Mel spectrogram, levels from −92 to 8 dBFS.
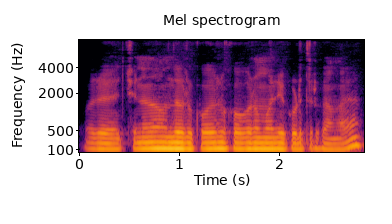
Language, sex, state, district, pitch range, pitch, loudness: Tamil, male, Tamil Nadu, Namakkal, 110-115 Hz, 115 Hz, -15 LUFS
